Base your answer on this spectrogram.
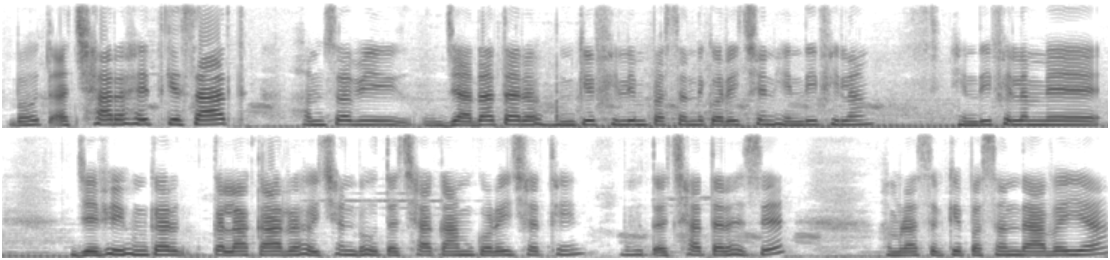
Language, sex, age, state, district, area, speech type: Maithili, female, 30-45, Bihar, Muzaffarpur, rural, spontaneous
